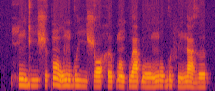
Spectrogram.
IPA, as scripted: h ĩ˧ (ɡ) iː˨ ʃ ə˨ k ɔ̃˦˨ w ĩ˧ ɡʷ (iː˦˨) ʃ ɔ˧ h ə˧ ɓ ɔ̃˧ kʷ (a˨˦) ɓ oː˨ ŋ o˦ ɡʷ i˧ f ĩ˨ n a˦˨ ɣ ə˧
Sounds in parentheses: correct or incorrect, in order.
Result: correct, correct, incorrect

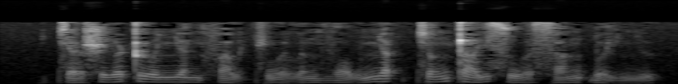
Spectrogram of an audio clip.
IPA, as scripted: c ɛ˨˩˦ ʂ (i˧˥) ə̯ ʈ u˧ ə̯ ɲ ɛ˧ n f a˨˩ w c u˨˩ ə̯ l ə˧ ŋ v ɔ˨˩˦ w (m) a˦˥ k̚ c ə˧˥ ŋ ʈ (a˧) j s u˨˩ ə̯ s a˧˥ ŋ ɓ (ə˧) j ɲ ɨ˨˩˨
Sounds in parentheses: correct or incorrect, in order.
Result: correct, incorrect, incorrect, incorrect

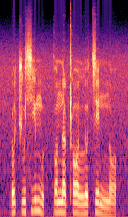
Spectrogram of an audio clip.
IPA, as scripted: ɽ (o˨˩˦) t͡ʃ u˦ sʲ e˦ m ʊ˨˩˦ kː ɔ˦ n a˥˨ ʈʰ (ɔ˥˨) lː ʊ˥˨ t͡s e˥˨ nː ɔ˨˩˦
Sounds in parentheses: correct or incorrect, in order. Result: incorrect, correct

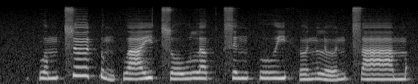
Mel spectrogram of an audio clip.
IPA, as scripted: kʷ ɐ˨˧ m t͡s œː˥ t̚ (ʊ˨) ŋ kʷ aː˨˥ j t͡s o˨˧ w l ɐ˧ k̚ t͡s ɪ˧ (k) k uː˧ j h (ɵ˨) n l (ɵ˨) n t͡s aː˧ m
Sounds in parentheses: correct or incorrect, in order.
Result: incorrect, incorrect, incorrect, incorrect

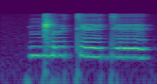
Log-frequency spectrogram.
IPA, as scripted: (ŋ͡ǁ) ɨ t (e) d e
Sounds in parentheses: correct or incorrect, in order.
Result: correct, correct

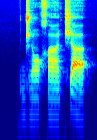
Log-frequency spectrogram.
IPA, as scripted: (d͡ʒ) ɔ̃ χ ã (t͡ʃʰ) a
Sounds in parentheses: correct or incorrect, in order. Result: correct, incorrect

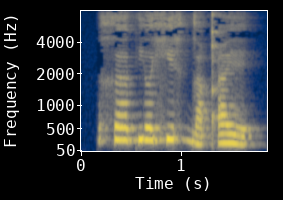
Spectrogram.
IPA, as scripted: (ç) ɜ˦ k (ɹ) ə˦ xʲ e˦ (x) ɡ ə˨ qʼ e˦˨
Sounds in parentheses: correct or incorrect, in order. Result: incorrect, incorrect, correct

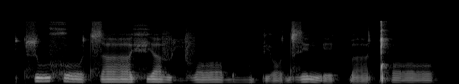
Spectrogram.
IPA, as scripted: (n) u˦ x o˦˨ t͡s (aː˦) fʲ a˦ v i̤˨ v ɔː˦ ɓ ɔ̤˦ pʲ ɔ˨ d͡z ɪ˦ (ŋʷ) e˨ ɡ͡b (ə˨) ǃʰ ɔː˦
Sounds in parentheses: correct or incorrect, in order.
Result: incorrect, correct, incorrect, incorrect

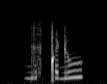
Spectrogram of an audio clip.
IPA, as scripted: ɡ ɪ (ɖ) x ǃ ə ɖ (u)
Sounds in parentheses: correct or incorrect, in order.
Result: incorrect, correct

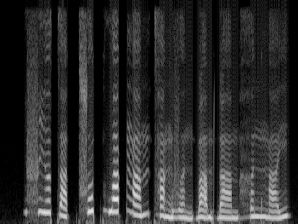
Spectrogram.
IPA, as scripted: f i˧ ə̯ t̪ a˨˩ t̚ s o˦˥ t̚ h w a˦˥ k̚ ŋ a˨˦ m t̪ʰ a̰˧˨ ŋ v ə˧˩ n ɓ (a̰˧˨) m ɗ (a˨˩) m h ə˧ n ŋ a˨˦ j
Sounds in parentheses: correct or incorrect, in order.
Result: correct, correct

